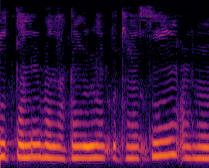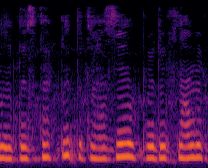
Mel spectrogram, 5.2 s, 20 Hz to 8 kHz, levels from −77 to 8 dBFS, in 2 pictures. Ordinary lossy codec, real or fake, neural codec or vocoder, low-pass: MP3, 32 kbps; fake; autoencoder, 22.05 kHz, a latent of 192 numbers a frame, VITS, trained on one speaker; 7.2 kHz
